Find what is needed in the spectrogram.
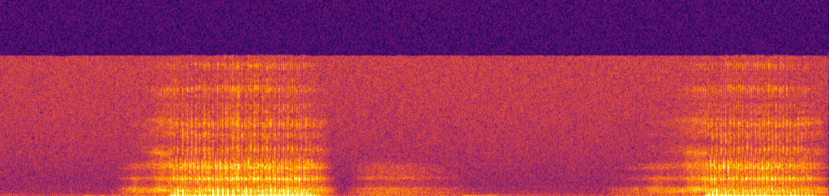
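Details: ASMR relaxation recording of ordinary snoring: two loud, low, rattling inhaled snores, each followed by a softer breath out.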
